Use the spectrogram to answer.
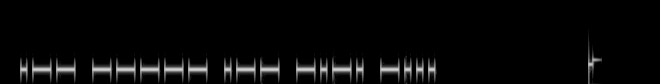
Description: Morse code, heard as a keyed tone, about 20 wpm, 700 Hz. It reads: W0WCB
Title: USA Callsign DE Callsign 20wpm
